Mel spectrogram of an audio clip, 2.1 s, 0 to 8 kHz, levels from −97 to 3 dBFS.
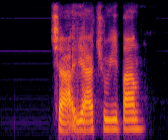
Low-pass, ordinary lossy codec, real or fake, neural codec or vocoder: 7.2 kHz; Opus, 24 kbps; fake; vocoder, 22.05 kHz, 80 mel bands, HiFi-GAN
